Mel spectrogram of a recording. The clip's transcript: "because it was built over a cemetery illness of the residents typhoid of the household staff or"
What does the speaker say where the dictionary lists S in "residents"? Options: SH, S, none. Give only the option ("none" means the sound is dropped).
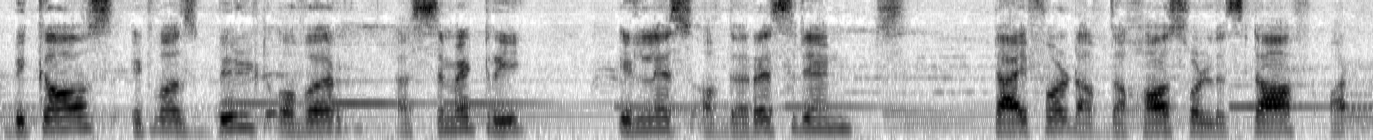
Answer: none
